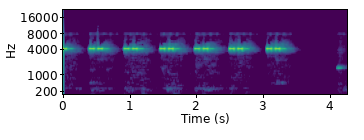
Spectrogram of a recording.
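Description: Electronic timer alarm beeping: seven high-pitched quick double beeps, about two a second, stopping about three and a half seconds in. It signals that the time allowed for the exercise is up.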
